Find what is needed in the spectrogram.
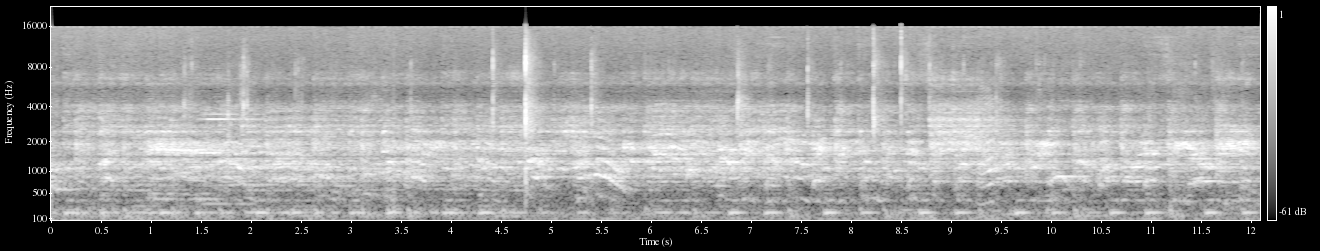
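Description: Music playing from a television set, with a steady beat of about two pulses a second. A single sharp tap stands out about five seconds in.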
